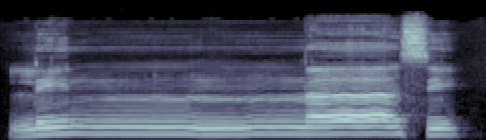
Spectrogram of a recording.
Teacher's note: ہم لام کو نہیں پڑھیں گے کیونکہ لام پر کوئی حرکت نہیں ہے اور اگلے حرف پر تشدید ہے۔ للناس اگر اس کو ایسے پڑھا للناس تو غلط ہوگا۔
